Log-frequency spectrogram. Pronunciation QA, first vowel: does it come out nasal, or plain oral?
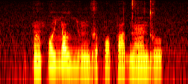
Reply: nasal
